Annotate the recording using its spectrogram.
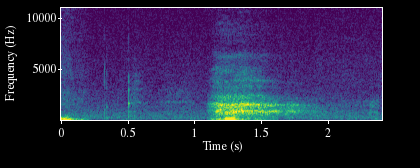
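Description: A man's weary sigh, one breathy exhale about a second in: exasperation at a disturbance outside the room.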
